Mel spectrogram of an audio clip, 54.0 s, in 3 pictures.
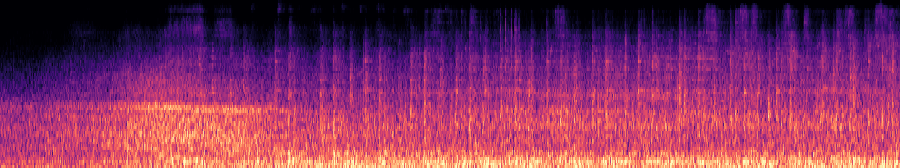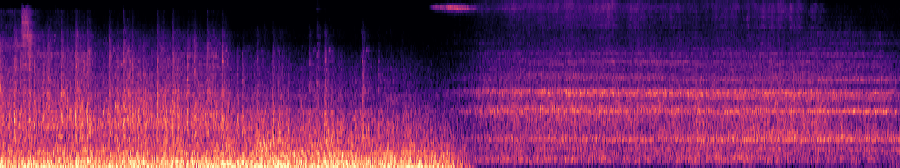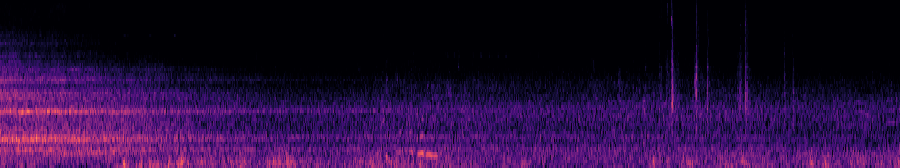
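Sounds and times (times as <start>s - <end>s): train wheels clattering over joints: 3.8s - 25.7s.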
